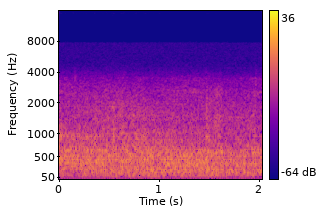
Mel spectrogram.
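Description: Steady, echoing background din of a sports hall during a boxing bout: a murmur of spectators and general hall noise, with no distinct punches or voices standing out.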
